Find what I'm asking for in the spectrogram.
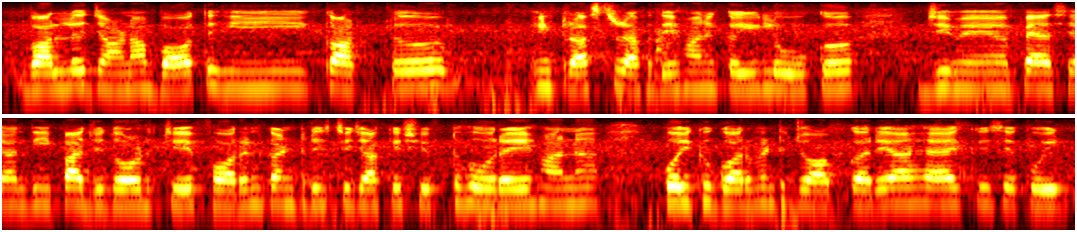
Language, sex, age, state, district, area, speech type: Punjabi, female, 30-45, Punjab, Mansa, urban, spontaneous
